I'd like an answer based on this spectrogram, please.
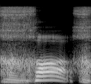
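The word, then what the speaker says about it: خاء: নুন ফা, নুন ফা, গইন খ, গইন খ, খ এভাবে উচ্চারণ করবেন হলকের শেষ থেকে।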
